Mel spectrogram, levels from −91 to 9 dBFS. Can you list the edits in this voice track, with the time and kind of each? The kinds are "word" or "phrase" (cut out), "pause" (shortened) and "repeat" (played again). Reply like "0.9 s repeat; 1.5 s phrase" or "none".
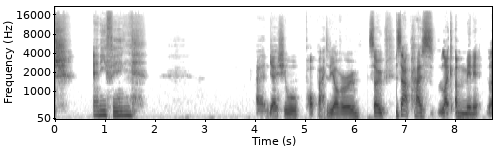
5.4 s word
